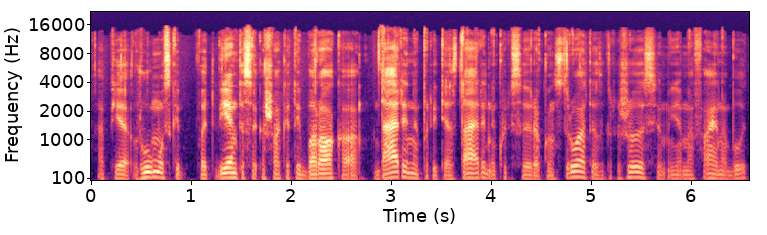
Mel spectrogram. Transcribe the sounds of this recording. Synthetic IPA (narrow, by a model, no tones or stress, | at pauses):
ɐːpʲiɛruːmʊskɐɪpʋɐt̪ʋʲiɛnt̪ʲɐsʲɐkɐʃkoːkʲɪt̪ɐɪbɐɾoːko̰ːd̪ɑːɾʲɪnʲɪpɾɐɪt̪ʲiɛsd̪ɑːɾʲɪnʲɪkʊɾʲɪsɪɾʲɐkoːnst̪ɾuɔt̪ɐsɡɾɐʒʊsjiɛmjiɛmʲɛfɐɪnɐbuːt̪ʲ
